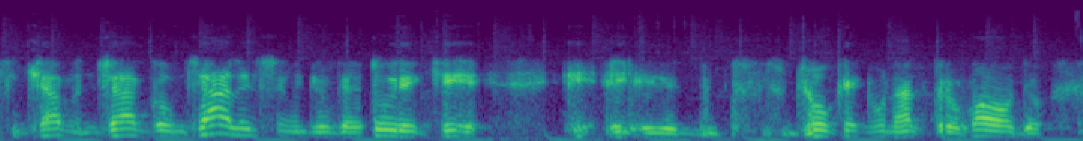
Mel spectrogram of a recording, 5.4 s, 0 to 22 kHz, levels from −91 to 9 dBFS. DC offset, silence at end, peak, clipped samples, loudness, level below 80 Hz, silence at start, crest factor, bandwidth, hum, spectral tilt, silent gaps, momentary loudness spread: under 0.1%; 0 s; 0 dBFS; under 0.1%; -18 LUFS; -52 dBFS; 0 s; 18 dB; 6.8 kHz; none; -7 dB/octave; none; 11 LU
